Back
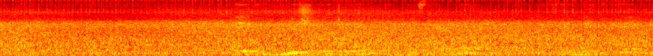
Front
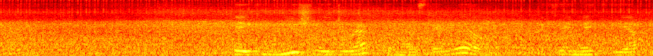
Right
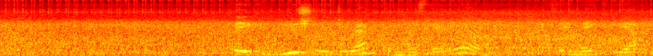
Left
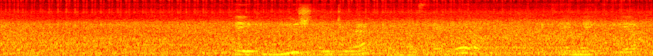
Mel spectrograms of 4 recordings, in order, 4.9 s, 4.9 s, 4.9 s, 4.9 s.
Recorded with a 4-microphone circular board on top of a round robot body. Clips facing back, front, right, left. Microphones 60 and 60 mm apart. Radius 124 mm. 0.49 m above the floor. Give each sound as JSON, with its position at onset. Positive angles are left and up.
{"t": 1.7, "sound": "a woman speaking", "azimuth_deg": -30, "distance_m": 1.7}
